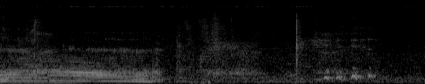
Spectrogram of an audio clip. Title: My Uncle is Snoring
